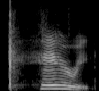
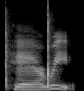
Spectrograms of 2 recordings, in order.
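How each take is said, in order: First: Said in the usual way. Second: "carry" in two beats, CAR, then RY; syllable-by-syllable "carry"; split into syllables. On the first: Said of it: "So let's practice them". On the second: Shown as a demonstration. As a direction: break "carry" between its syllables. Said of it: "two syllables".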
